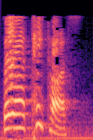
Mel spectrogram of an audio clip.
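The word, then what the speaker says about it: theotetos (θεότητος): It is theotetos. Theotetos. T-H-E-O-T-E-T-O-S.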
